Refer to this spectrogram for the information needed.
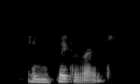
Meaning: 1. To impart vigor, strength, or vitality to 2. To heighten or intensify 3. To give life or energy to 4. To make lively
- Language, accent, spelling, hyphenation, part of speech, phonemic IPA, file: English, Southern England, invigorate, in‧vi‧go‧rate, verb, /ɪnˈvɪɡəɹeɪt/, LL-Q1860 (eng)-invigorate.wav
